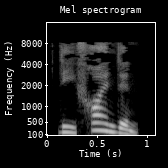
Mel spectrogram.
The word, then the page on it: Die Freundin: German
